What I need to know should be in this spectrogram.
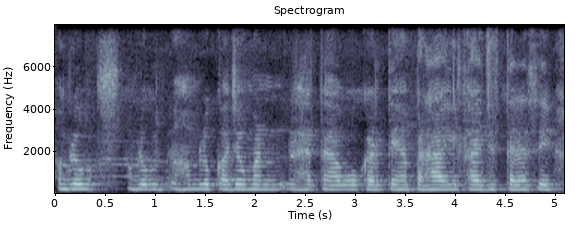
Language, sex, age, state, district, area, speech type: Urdu, female, 30-45, Bihar, Darbhanga, rural, spontaneous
